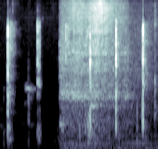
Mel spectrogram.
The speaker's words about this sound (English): Everyone clap.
